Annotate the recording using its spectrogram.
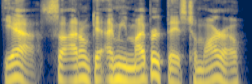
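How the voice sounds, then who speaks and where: A man's voice: medium pitch, fairly quick, fairly bright tone, no echo. A man in his late thirties co-hosting a podcast, talking in a dry, sardonic way with grumpy humor. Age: 30s. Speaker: podcast co-host. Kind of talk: casual chat.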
